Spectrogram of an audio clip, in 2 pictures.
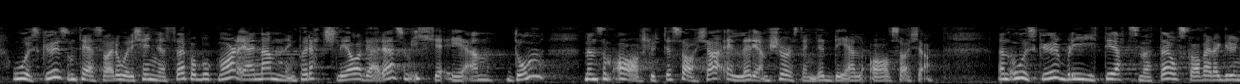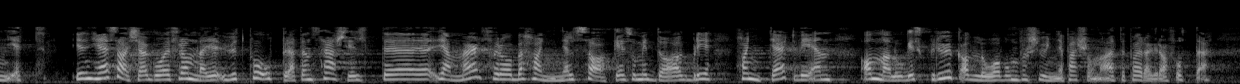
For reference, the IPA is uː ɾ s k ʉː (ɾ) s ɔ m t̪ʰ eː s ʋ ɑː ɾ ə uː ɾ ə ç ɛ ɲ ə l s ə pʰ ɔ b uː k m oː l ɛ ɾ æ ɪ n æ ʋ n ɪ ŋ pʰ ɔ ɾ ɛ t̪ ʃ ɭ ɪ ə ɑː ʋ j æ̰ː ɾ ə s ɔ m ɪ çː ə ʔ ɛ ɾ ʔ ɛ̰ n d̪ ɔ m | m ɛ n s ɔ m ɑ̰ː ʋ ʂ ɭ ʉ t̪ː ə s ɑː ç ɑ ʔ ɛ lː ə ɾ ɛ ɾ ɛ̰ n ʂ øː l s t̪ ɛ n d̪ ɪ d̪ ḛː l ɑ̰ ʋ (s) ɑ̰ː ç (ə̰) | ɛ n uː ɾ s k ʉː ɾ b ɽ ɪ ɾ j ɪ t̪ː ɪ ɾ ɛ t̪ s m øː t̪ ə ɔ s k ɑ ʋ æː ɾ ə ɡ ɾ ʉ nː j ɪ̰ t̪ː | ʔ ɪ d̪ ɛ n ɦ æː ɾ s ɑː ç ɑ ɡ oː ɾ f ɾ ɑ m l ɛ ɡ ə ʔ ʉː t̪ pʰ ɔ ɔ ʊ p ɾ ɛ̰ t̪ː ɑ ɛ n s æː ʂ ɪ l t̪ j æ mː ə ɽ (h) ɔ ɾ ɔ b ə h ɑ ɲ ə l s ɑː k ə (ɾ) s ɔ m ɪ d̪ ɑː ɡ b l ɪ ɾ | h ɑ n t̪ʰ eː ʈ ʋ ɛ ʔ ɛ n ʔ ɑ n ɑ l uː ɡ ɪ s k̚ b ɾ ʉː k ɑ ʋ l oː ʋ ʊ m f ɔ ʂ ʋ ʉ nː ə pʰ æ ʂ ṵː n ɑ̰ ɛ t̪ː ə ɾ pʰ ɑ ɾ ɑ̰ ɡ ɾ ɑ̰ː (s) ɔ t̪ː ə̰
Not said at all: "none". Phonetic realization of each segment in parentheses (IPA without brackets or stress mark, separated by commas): ɾ, s, ɑ̰, f, ɾ, f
